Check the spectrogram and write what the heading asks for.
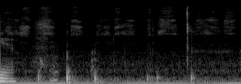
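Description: A pen writing on a board: faint scratching with a few light taps as a word is written out.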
